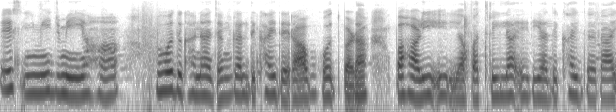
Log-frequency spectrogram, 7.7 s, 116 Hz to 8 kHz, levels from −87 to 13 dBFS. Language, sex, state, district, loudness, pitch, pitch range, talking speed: Hindi, female, Uttar Pradesh, Deoria, -22 LUFS, 220 Hz, 205-235 Hz, 155 wpm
